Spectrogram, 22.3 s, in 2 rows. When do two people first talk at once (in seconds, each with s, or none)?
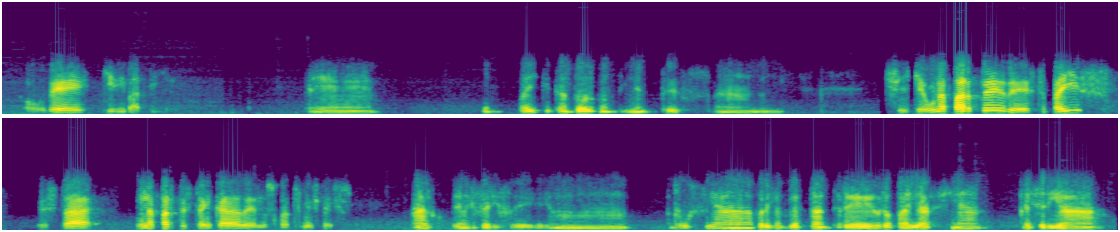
none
